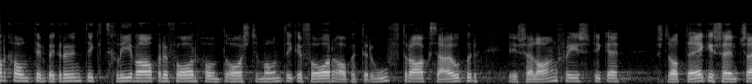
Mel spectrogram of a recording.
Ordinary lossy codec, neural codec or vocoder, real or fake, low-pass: none; codec, 16 kHz, 2 kbps, FunCodec, trained on LibriTTS, 25 frames a second; fake; 7.2 kHz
